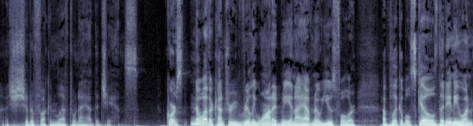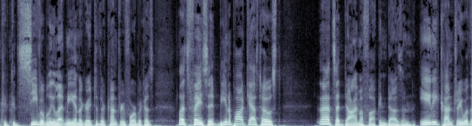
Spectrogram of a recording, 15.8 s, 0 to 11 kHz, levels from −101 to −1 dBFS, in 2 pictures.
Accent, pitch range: American, 110-165 Hz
